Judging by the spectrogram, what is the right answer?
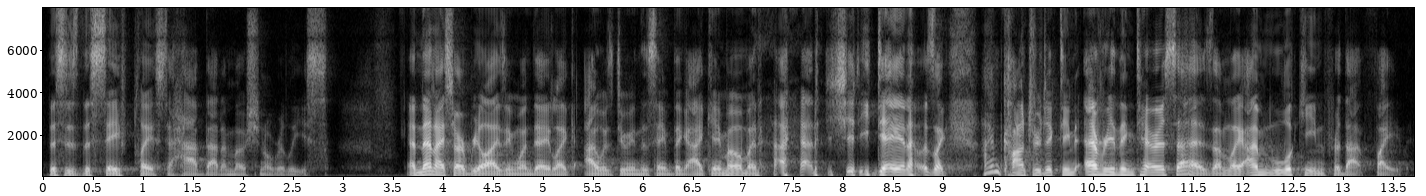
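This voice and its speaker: A man, a podcast host and coach, giving relaxed, candid advice in casual talk, swearing now and then and acting out little quotes. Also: lowish voice, moderate pace, big-room sound.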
